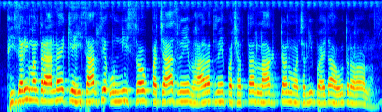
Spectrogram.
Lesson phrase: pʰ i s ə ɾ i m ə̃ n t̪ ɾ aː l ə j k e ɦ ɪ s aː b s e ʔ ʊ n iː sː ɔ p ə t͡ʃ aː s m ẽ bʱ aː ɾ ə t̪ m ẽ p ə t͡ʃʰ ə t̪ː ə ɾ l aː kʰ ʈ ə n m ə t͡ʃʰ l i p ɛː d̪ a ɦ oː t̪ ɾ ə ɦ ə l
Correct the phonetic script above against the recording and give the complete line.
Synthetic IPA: pʰ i s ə ɾ i m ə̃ n t̪ ɾ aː l ə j k e ɦ ɪ s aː b s e ʔ ʊ nː iː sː ɔ p ə t͡ʃ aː s m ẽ bʱ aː ɾ ə t̪ m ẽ p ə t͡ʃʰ ə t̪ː ə ɾ l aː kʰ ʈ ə n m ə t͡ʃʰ l i p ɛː d̪ a ɦ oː t̪ ɾ ə ɦ ə l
